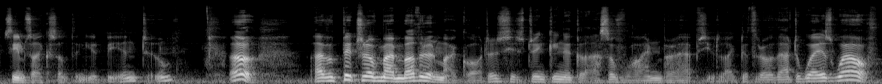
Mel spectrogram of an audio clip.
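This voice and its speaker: An actor playing an arrogant, sardonic middle-aged chief medical officer who drinks, with pompous, biting wit, in a sci-fi comedy audio drama. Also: male voice, mid-range voice, big pitch swings, moderate pace, creaky, fairly bright tone, a little hiss or hum. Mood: sarcastic. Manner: biting, droll sarcasm with pompous wording.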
